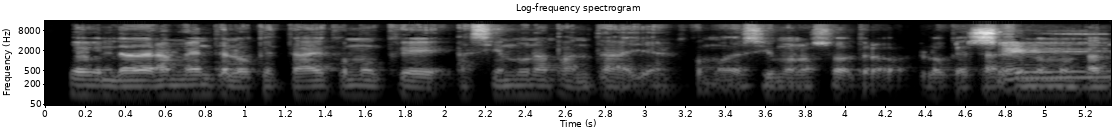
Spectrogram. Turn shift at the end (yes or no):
yes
